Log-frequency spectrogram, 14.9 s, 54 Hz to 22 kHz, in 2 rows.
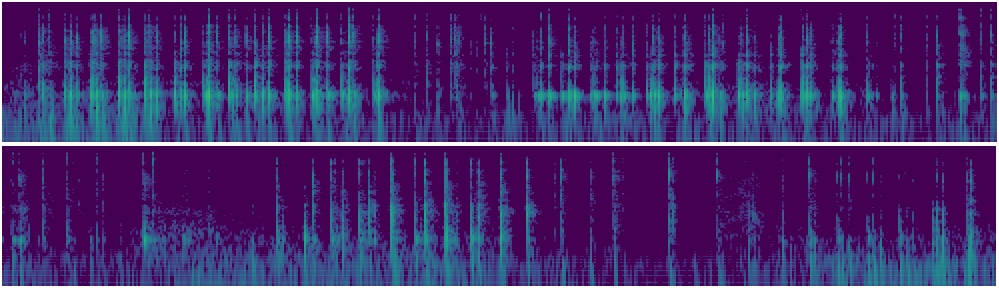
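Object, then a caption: Small plastic sanitizer bottle. A small clear plastic hand sanitizer bottle with a white flip cap, partly full of gel, is tapped and scratched with long nails. Rapid, crisp clicks come in bursts with brief pauses, and a hollow plastic tone around 465 Hz rings under the faster runs. Bright scratchy texture sits over the taps.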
